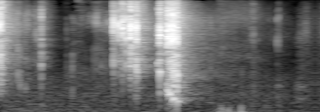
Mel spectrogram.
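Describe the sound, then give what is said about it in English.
Tape being put on during a scrap paper craft: a few short, crisp crackling bursts bunched near the middle, followed by soft low thumps. “Putting the tape on. And this should do it.”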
